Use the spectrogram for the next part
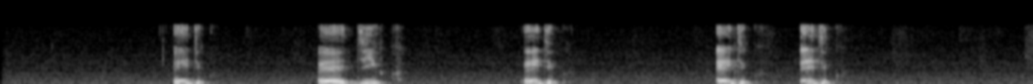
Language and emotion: Russian, neutral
